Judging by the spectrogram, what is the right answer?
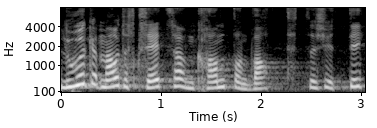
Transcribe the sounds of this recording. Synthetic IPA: luəɡətmɑld̥ɑsksɛt͡safɪmkʰɑntonvatd̥ɑsɪʃidɪ

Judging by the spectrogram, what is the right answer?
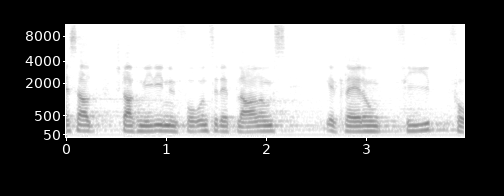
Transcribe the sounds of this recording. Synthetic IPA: ɛshalpʃlaːɡn̩viːɾiːnənfoːʊnzəʁəplaːnʊŋs | ɛɐkʰlɛːʁʊŋfiːfoː

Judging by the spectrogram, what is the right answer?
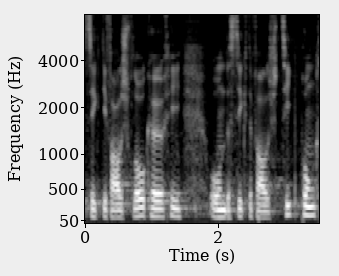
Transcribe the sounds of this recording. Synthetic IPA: ssɪɡ̥d̥ifɑlʃfloːkhøːχi | ʊndɛsːɪɡ̥d̥əfɑlʃt͡sitpʰʊŋk

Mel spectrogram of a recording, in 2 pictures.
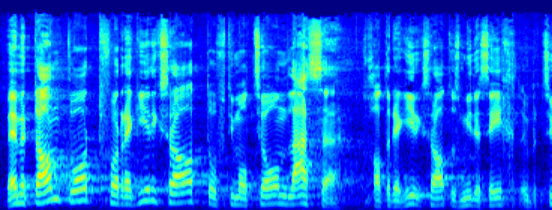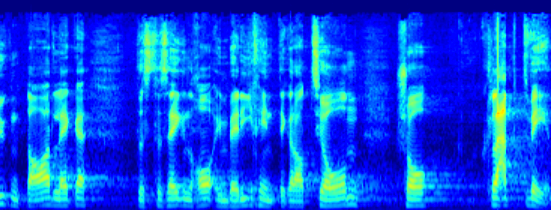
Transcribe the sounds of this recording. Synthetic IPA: ʋɛnmɪɾtɑntvɔrtfoɾɛɡiəɾɪksrɑːtʊfd̥imɔt͡sjoːnlæsə̰ | χɑd̥əɾɛɡiːɾɪksɾɑːtusmiːɾəsɪχtʏ̰b̥əɾt͡syːɡ̥n̩tːɑːɾlɛɡ̥ə | d̥ɑsd̥ɑsɛɪɡən̩tlɪxoʔɪmbɛɾiːχɪntɛɡɾɑt͡sjoːn | ʃo | klæ̰ptʋɪː

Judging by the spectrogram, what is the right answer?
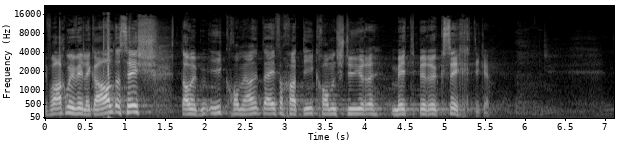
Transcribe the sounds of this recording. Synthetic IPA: ɪfʁaːɡmɪʋilɛɡaːldɑsɪʃd̥aməbɪmiːkʰɔməanɪdæɪfɑχɑtiːkʰɔmənsʃtyːʁəmɪtb̥ɛʁʏksɪχtɪɡ̥ə

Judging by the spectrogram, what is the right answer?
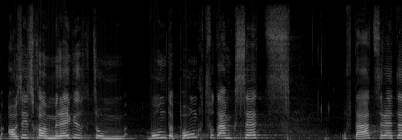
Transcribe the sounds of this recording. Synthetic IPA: ɑlsjɪt͡skʰœməməɾeɪɡəntlɪχt͡sʊmvʊndəpʰʊŋktfodɛmksɛt͡s | ʊfd̥æːt͡sɾɛd̥ə

